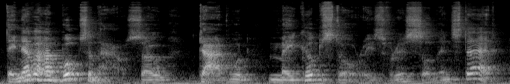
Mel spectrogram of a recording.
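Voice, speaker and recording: A man narrating a children's story in an expressive, deliberate way. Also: on the low side. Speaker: storyteller, teacher. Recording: roomy, echoey sound.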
